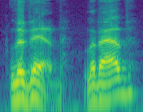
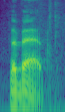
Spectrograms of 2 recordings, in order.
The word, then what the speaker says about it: Lviv: Lviv.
